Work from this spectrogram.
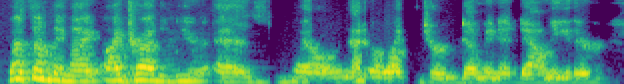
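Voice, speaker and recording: Casting: man with a mellow, dark voice, curious co-host, roomy echo. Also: fairly high pitch, fairly even intonation, fairly quick, gravelly. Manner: curious, asks questions with careful hedging. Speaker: podcast co-host. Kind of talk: casual chat.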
